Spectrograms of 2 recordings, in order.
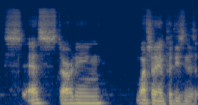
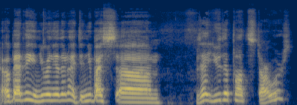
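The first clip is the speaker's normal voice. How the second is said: excited greeting; 9 semitones higher than usual. Real, not acted. Greeting a returning viewer.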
